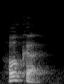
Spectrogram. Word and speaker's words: Hoka: I had some Hoka shoes that Hoka, how do you say that word? – Hooker.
